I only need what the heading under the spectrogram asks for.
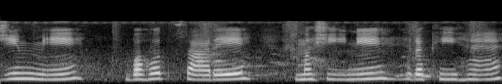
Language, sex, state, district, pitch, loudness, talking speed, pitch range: Hindi, female, Haryana, Jhajjar, 240 Hz, -16 LUFS, 85 wpm, 230-265 Hz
